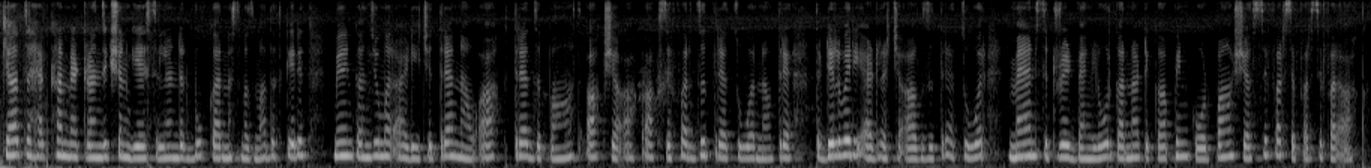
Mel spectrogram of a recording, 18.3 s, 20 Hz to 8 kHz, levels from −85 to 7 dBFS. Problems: none marked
